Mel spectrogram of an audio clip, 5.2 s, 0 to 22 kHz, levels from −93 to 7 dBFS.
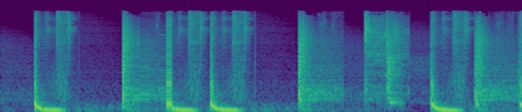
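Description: Robotic sound from repeated short buffers runs from 1.35 to 1.71 s: the audio collapses into a rigid, metallic buzz at 50 Hz. This is likely caused by audio arriving too seldom, with about a 20 ms stretch looped to fill the gaps, so most of the real sound is skipped.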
